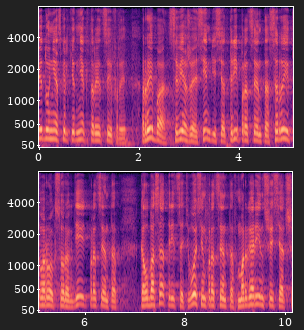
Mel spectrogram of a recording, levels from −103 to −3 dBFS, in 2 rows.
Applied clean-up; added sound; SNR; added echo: none; none; none; none.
